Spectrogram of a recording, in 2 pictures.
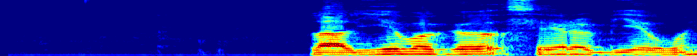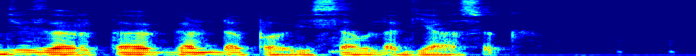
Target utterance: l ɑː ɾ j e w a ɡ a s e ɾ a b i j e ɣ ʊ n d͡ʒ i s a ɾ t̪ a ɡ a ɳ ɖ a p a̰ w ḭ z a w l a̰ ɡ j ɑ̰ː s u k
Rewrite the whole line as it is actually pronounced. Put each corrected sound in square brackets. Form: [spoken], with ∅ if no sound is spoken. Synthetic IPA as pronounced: l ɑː [l] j e w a ɡ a s e ɾ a b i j e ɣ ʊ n d͡ʒ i [z] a ɾ t̪ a ɡ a ɳ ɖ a p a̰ w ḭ [s] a w l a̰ ɡ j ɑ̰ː s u k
